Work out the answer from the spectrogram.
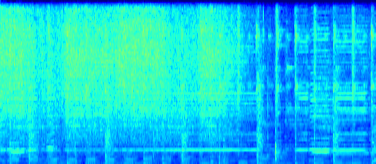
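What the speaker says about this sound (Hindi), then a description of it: "पैन में थोड़ा ऑयल डालिए और इसमें फिर डालेंगे लिटिल बिट टोमेटो पेस्ट" Tomato paste sizzles steadily in hot oil in a pan, a dense, close frying hiss with irregular pops and scraping from stirring throughout, no voices.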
